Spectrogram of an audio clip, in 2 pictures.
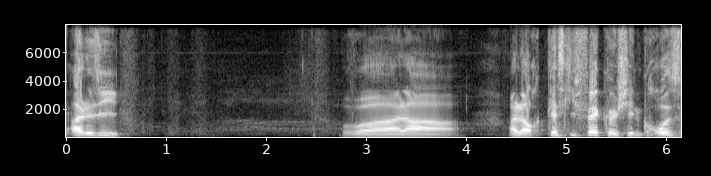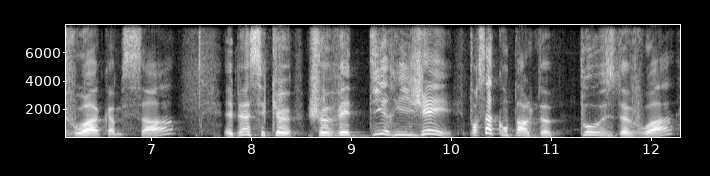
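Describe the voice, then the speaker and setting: Lively French voice coach, man. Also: fairly high pitch. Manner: animated, demonstrates vocal exercises, addresses remote audience. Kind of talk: live workshop talk.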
